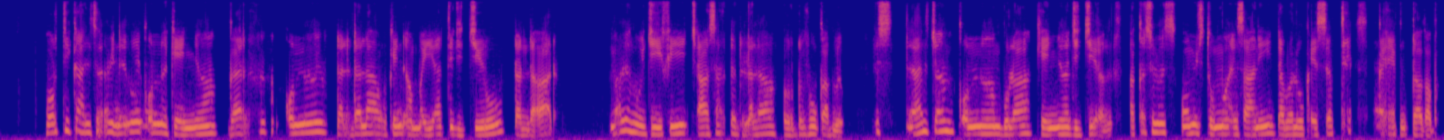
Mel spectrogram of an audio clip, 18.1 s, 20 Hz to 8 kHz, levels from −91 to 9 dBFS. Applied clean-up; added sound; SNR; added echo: neural diffusion model UNIVERSE++.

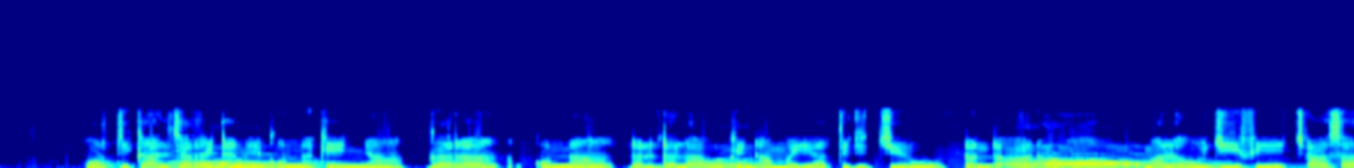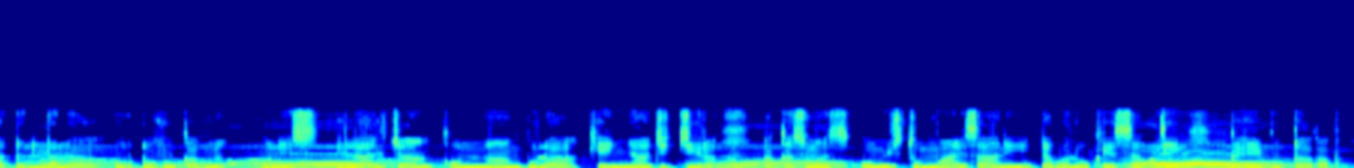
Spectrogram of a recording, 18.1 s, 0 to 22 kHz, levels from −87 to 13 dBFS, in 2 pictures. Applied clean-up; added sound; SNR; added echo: none; Dog; 3 dB; none.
